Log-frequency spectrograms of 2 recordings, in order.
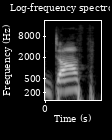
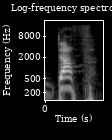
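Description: First: The vowel rhymes with the word moth. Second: The vowel matches the vowel in does. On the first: The speaker calls it wrong. "It is not she doth protest too much" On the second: The speaker calls it right. "as she doth"

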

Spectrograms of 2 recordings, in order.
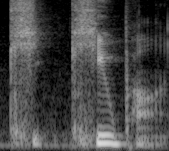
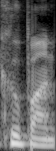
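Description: First: The word begins with a 'cue' sound. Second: The word begins with a plain 'coo' sound. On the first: "Like a Cupid doll" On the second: "I say coupon too"

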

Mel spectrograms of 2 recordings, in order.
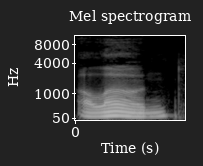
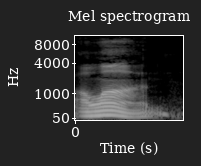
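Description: First: The last syllable sounds like 'lone'. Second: The last syllable sounds like 'lawn'. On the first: The name sounds like the word for being by oneself. The speaker calls it wrong. "when everybody in America would say that, it was pronounced Alone" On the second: The name no longer sounds like being by oneself. The speaker calls it right. "like a lawnmower"

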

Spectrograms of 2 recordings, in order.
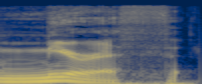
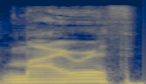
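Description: First: The name is pronounced differently from its spelling. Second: The name is pronounced the way it is spelled. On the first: This is how the band members say it. The speaker calls it right. "but I believe they say Myrath" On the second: This is how the name looks in writing. The speaker calls it wrong. "It looks like Myrath"

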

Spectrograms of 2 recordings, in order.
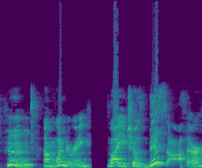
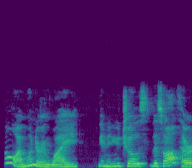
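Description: First: It sounds judgmental and disapproving. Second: It sounds open and genuinely curious.

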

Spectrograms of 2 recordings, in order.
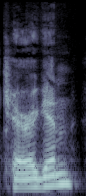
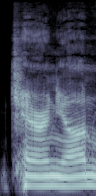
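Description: First: It is said like the surname Kerrigan. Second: It is said like the wine name Carignan. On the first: "out there they call it Kerrigan" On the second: "I'm getting Carignan"

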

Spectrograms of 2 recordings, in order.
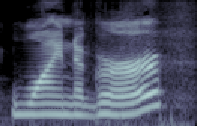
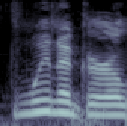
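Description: First: The name does not sound like vinegar. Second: The name sounds like the word vinegar. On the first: The speaker calls it right. "I said it right" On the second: The speaker calls it wrong. "like vinegar"

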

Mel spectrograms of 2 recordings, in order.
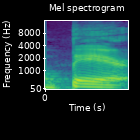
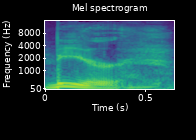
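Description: First: The vowel is a Chicago-style 'air' sound. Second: The vowel is the standard 'ee' sound. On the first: "usually I go bear, like I do that Chicago" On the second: "did I say it right?"

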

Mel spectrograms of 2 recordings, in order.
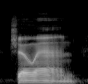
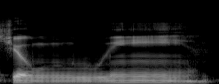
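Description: First: The vowel is open, with the jaw dropped. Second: The vowel is closed, nasal, and near 'eh'. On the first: "doing my non-regional, like, nearly broadcast speech" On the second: "she says Joanne. So she's not opening her mouth at all"

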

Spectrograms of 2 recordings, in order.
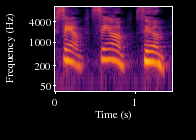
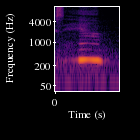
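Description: First: The name is said in a harsh, monstrous voice. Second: The name is said in a soft, gentle voice. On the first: The caller is menacing and threatening. "like monster voice" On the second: The caller pretends to be caring and kind. "But then in mom voice"

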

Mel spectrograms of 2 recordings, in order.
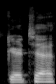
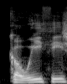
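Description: First: The name is said the German way. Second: The name is said the local Chicago way. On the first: This is the original German name. "and it's German. It's Goethe" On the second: This is how locals say the street name. "Chicagoans call Goethe Street"

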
